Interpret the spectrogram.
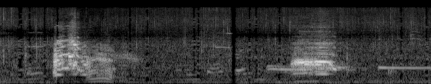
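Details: An African goose, a domestic breed descended from the wild swan goose, honks loudly on a pond: two loud, nasal honks about two and a half seconds apart, the first harsh and wavering, the second a fuller trumpet, over a faint hum.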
